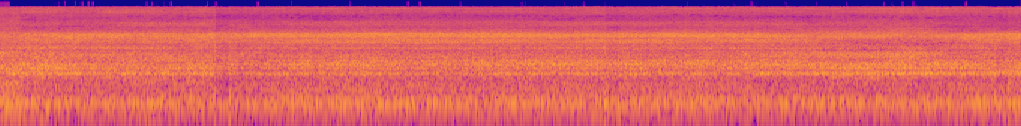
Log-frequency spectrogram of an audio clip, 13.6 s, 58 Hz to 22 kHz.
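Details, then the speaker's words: Dustram PulseRam self-cleaning tile/flooring removal vacuum compared against Pulse-Bac 1000/Pro 311, running with its twist-lock filter removed: loud, steady, high airy rush with no pitch wobble or rattle. It runs normally, just noisier than with the filter on. "so it's very easy to put on and off right there this is what it sounds like when the filters off of it"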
